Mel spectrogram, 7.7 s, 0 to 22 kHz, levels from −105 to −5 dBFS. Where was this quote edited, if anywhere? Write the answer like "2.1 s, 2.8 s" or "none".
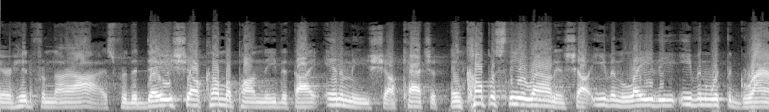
4.5 s, 5.5 s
